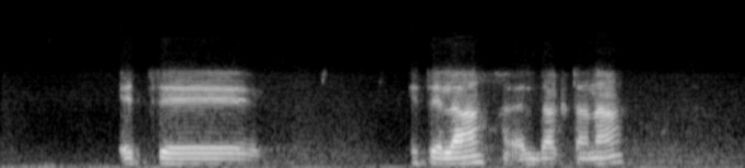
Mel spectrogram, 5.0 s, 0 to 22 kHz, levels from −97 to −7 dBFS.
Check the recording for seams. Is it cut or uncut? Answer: uncut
